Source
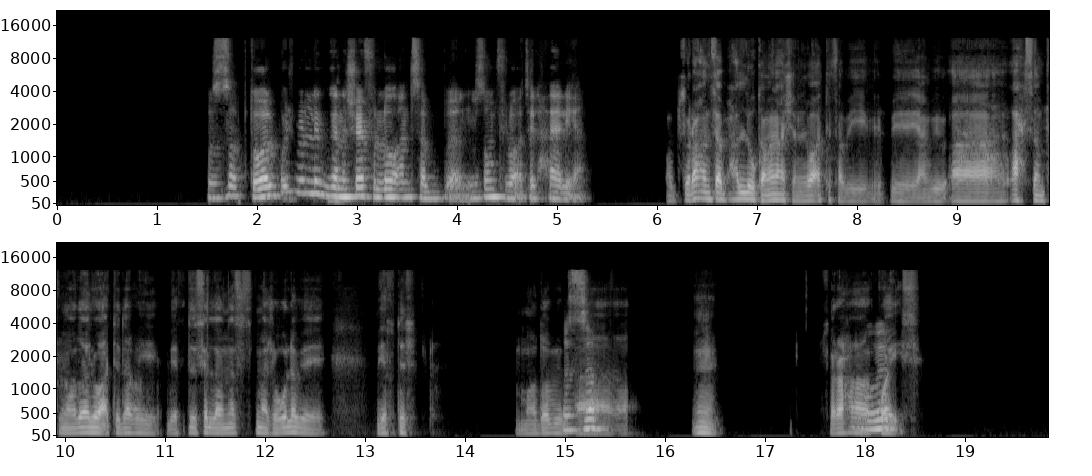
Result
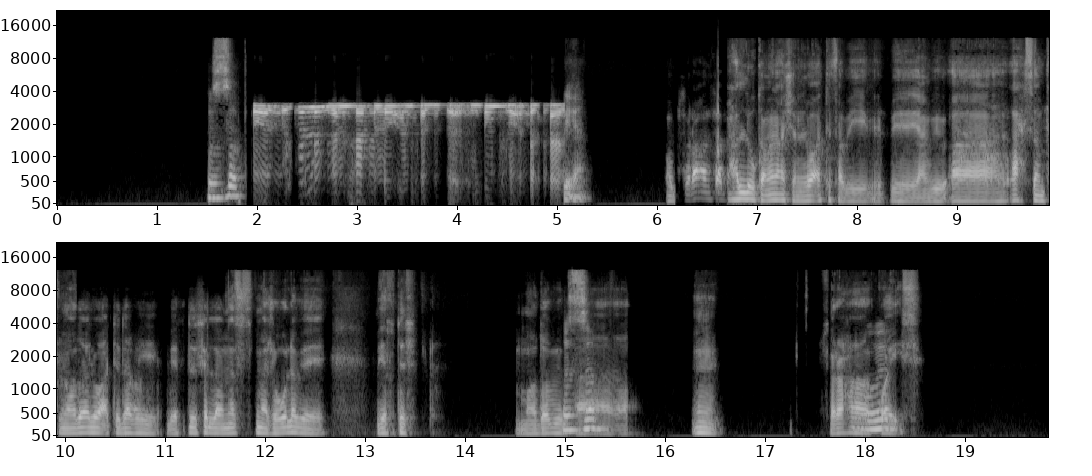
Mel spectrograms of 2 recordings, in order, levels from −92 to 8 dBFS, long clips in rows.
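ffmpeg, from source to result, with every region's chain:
-filter_complex "[0:a]asettb=1/sr,asplit=3[s0][s1][s2];[s0]atrim=end=1.894[s3];[s1]atrim=start=1.89:end=5.07,asetpts=PTS-STARTPTS,afade=t=in:d=0.004:c=qsin,afade=t=out:st=3.176:d=0.004:c=qsin,agate=range=0.0355:threshold=0.0158:ratio=16:release=100:detection=peak,aecho=1:1:128:0.112,atrim=end_sample=140238,lowpass=f=2600:t=q:w=0.5098,lowpass=f=2600:t=q:w=0.6013,lowpass=f=2600:t=q:w=0.9,lowpass=f=2600:t=q:w=2.563,afreqshift=-3100[s4];[s2]atrim=start=5.066[s5];[s3][s4]acrossfade=d=0.004:c1=hsin:c2=qsin[s6];[s6][s5]acrossfade=d=0.004:c1=qsin:c2=hsin,asettb=1/sr,asplit=3[s7][s8][s9];[s7]atrim=end=6.174[s10];[s8]atrim=start=6.17:end=6.7,asetpts=PTS-STARTPTS,afade=t=in:d=0.004:c=qsin,afade=t=out:st=0.526:d=0.004:c=qsin,acrossover=split=3200[s11][s12];[s12]acompressor=threshold=0.002:ratio=4:attack=1:release=60[s13];[s11][s13]amix=inputs=2:normalize=0,aeval=exprs='(mod(3.98*val(0)+1,2)-1)/3.98':c=same,asplit=3[s14][s15][s16];[s14]bandpass=f=730:t=q:w=8,volume=1[s17];[s15]bandpass=f=1090:t=q:w=8,volume=0.501[s18];[s16]bandpass=f=2440:t=q:w=8,volume=0.355[s19];[s17][s18][s19]amix=inputs=3:normalize=0[s20];[s9]atrim=start=6.696[s21];[s10][s20]acrossfade=d=0.004:c1=hsin:c2=qsin[s22];[s22][s21]acrossfade=d=0.004:c1=qsin:c2=hsin,asettb=1/sr,asplit=3[s23][s24][s25];[s23]atrim=end=10.114[s26];[s24]atrim=start=10.11:end=11.6,asetpts=PTS-STARTPTS,afade=t=in:d=0.004:c=qsin,afade=t=out:st=1.486:d=0.004:c=qsin,lowpass=f=4900:w=0.5412,lowpass=f=4900:w=1.3066,aemphasis=mode=reproduction:type=50fm[s27];[s25]atrim=start=11.596[s28];[s26][s27]acrossfade=d=0.004:c1=hsin:c2=qsin[s29];[s29][s28]acrossfade=d=0.004:c1=qsin:c2=hsin,dynaudnorm=f=370:g=3:m=2.82,equalizer=f=6800:w=1.3:g=8.5,acompressor=threshold=0.141:ratio=6"

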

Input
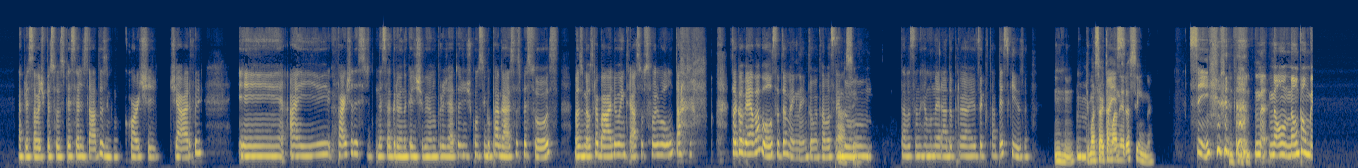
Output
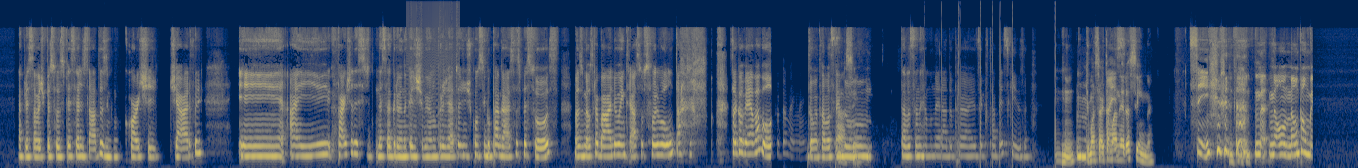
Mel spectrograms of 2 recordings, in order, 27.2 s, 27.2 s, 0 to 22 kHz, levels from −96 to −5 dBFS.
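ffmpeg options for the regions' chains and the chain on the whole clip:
-filter_complex "[0:a]asettb=1/sr,asplit=3[s0][s1][s2];[s0]atrim=end=8.124[s3];[s1]atrim=start=8.12:end=9.2,asetpts=PTS-STARTPTS,afade=t=in:d=0.004:c=qsin,afade=t=out:st=1.076:d=0.004:c=qsin,aeval=exprs='val(0)+0.5*0.0211*sgn(val(0))':c=same,lowshelf=f=150:g=-9.5[s4];[s2]atrim=start=9.196[s5];[s3][s4]acrossfade=d=0.004:c1=hsin:c2=qsin[s6];[s6][s5]acrossfade=d=0.004:c1=qsin:c2=hsin,asettb=1/sr,asplit=3[s7][s8][s9];[s7]atrim=end=15.424[s10];[s8]atrim=start=15.42:end=16.16,asetpts=PTS-STARTPTS,afade=t=in:d=0.004:c=qsin,afade=t=out:st=0.736:d=0.004:c=qsin,lowpass=f=1500:w=0.5412,lowpass=f=1500:w=1.3066,aderivative,adynamicsmooth=sensitivity=3.5:basefreq=1000[s11];[s9]atrim=start=16.156[s12];[s10][s11]acrossfade=d=0.004:c1=hsin:c2=qsin[s13];[s13][s12]acrossfade=d=0.004:c1=qsin:c2=hsin,asettb=1/sr,asplit=3[s14][s15][s16];[s14]atrim=end=18.484[s17];[s15]atrim=start=18.48:end=21.25,asetpts=PTS-STARTPTS,afade=t=in:d=0.004:c=qsin,afade=t=out:st=2.766:d=0.004:c=qsin,highshelf=f=2600:g=-8,acompressor=threshold=0.02:ratio=8:attack=3.2:release=140:knee=1:detection=peak,aeval=exprs='(mod(26.6*val(0)+1,2)-1)/26.6':c=same[s18];[s16]atrim=start=21.246[s19];[s17][s18]acrossfade=d=0.004:c1=hsin:c2=qsin[s20];[s20][s19]acrossfade=d=0.004:c1=qsin:c2=hsin,asettb=1/sr,asplit=3[s21][s22][s23];[s21]atrim=end=25.514[s24];[s22]atrim=start=25.51:end=25.95,asetpts=PTS-STARTPTS,afade=t=in:d=0.004:c=qsin,afade=t=out:st=0.436:d=0.004:c=qsin,lowpass=8600,highshelf=f=5700:g=-10.5,bandreject=f=60:t=h:w=6,bandreject=f=120:t=h:w=6,bandreject=f=180:t=h:w=6,bandreject=f=240:t=h:w=6,bandreject=f=300:t=h:w=6,bandreject=f=360:t=h:w=6,bandreject=f=420:t=h:w=6,bandreject=f=480:t=h:w=6[s25];[s23]atrim=start=25.946[s26];[s24][s25]acrossfade=d=0.004:c1=hsin:c2=qsin[s27];[s27][s26]acrossfade=d=0.004:c1=qsin:c2=hsin,acrossover=split=5800[s28][s29];[s29]acompressor=threshold=0.00708:ratio=4:attack=1:release=60[s30];[s28][s30]amix=inputs=2:normalize=0,bass=f=250:g=-7,treble=f=4000:g=10,alimiter=limit=0.2:level=0:latency=1:release=363"

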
